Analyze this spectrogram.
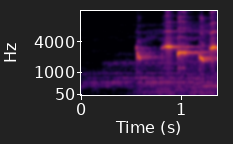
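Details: Sooty-headed bulbul singing in the morning among other nearby birds: after a short silence, a quick bubbly phrase of clear whistled notes that step up and down, ending in a slurred descending note.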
